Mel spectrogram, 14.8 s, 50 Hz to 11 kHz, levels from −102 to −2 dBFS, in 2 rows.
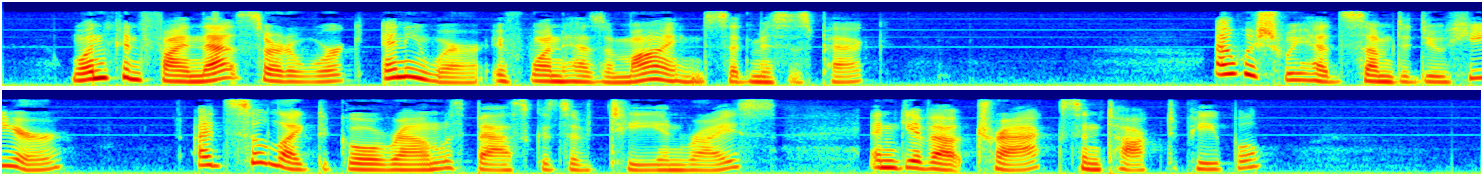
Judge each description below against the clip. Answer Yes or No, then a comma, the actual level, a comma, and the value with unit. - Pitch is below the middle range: No, medium, 185 Hz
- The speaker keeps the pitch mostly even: No, average, 5.0 semitones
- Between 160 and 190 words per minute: Yes, average, 180 wpm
